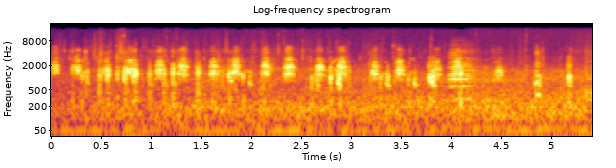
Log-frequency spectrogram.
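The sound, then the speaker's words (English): A flock of ducks quacks in a rapid, overlapping chorus, dozens of nasal calls tumbling over one another without pause, over a faint background hiss. “That was ducks. Ducks. Quack, quack.”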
